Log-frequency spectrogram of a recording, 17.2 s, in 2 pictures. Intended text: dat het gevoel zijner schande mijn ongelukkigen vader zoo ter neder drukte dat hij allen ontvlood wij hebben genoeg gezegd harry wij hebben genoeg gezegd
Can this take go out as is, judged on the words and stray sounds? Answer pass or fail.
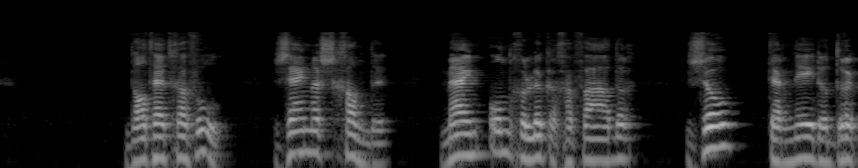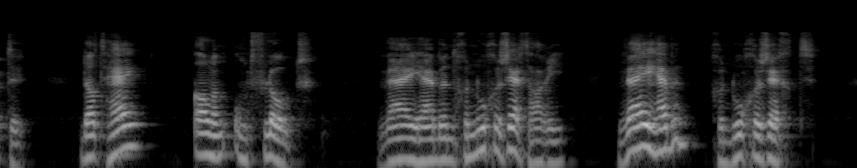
pass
